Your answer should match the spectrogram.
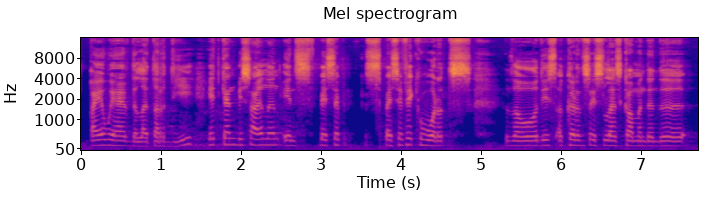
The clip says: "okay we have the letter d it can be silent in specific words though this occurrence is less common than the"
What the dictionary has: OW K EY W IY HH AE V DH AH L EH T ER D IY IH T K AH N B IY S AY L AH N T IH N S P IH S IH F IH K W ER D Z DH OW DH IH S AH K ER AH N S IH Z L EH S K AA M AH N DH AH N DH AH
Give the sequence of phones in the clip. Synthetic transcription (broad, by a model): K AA W IY HH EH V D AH L EH T ER D IY IH T K AH N B IY S AY L AH N T IH N S P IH S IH F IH K W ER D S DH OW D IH S AH K ER AH N S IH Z L EH S K AA M AH N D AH N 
